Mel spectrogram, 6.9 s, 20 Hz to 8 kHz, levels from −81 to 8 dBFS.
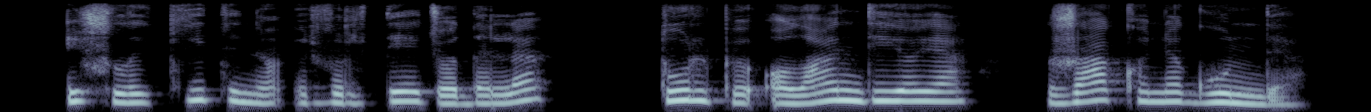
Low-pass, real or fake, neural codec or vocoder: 7.2 kHz; real; none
